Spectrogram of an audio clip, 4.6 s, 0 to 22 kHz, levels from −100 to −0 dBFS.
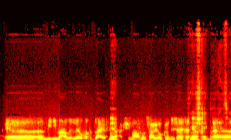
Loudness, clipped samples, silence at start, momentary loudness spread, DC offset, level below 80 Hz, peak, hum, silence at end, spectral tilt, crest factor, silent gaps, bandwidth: -23 LUFS; under 0.1%; 0.1 s; 5 LU; under 0.1%; -70 dBFS; -8 dBFS; none; 0 s; -4.5 dB/octave; 16 dB; none; 19 kHz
